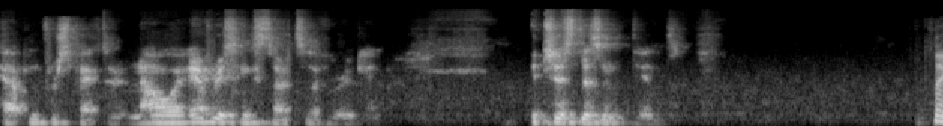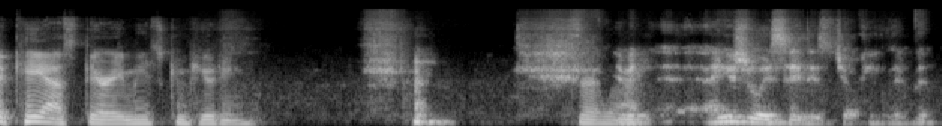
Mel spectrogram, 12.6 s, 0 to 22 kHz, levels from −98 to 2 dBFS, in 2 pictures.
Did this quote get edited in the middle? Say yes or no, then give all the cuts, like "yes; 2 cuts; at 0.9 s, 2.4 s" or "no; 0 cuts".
no; 0 cuts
